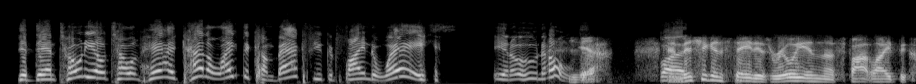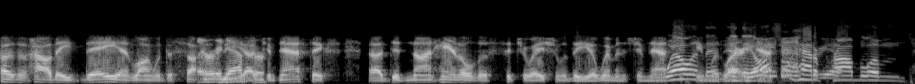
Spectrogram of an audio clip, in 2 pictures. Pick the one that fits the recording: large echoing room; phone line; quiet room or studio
phone line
